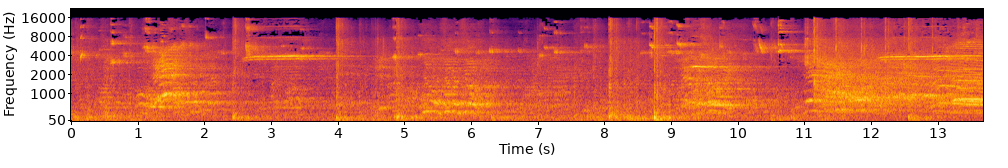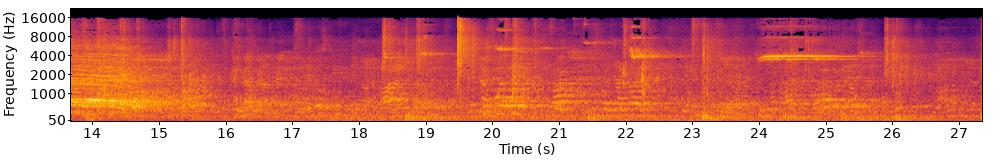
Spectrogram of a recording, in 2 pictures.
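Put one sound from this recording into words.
A volleyball is struck with sharp smacks that echo around a large hall.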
